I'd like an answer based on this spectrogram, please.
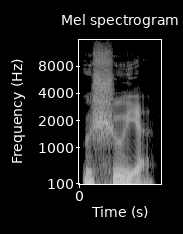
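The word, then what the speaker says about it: Ushuaia: Ushua. Did Did you figure out how to spell it just from that pronunciation?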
